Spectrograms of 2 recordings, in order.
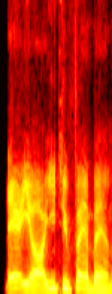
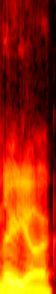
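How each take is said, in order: First: Calling out. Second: Said in the usual way. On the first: Real, not acted. Spots chatter, calls out.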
